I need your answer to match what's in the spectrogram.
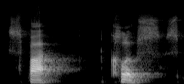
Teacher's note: The T in spot is a stop T.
